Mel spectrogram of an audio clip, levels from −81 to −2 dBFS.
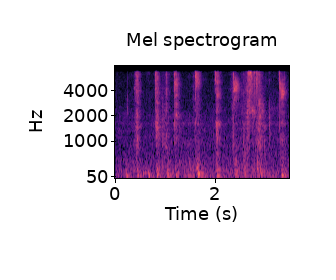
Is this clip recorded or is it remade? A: remade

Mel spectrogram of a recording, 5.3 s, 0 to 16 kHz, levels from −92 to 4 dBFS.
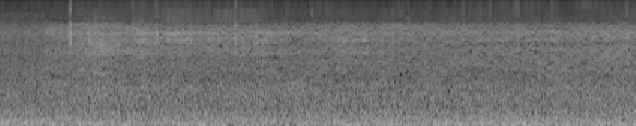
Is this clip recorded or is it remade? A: remade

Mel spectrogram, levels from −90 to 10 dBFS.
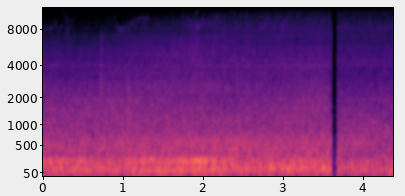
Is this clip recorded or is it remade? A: remade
